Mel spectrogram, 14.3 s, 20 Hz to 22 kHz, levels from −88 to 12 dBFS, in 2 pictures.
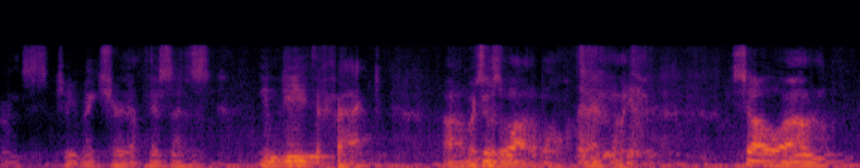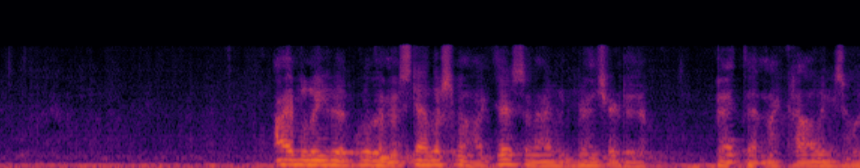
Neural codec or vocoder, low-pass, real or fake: codec, 16 kHz, 2 kbps, FreqCodec, smaller model; 7.2 kHz; fake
